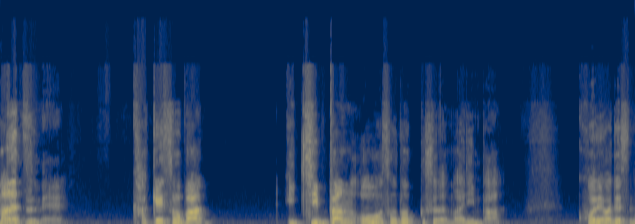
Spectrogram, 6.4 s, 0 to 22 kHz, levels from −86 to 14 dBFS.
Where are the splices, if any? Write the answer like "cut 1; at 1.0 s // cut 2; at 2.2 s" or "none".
none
